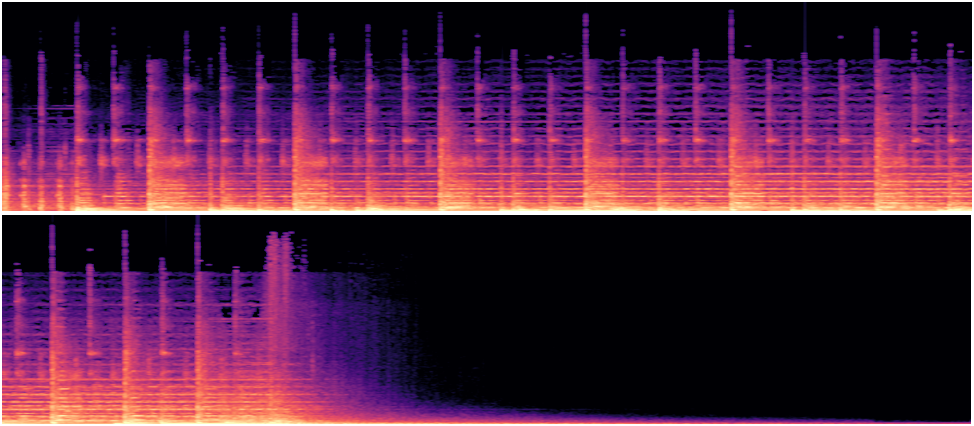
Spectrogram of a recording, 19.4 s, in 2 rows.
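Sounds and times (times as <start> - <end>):
dark classical pop music: 0.0 - 13.1.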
